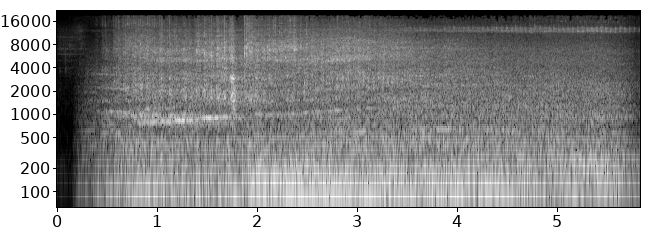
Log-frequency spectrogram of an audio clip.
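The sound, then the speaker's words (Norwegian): Heavy engines rumble steadily, a deep continuous motor drone with some revving, as old military vehicles carrying armed extras drive back and forth in Grünerløkka, Oslo, on the last day of filming scenes for the film 'Den største forbrytelsen', with no voices. “Eksosen ligger tjukt over Grünerløkka i Oslo når gamle militærkjøretøy med bevæpna statister kjører fram og tilbake.”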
